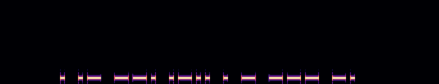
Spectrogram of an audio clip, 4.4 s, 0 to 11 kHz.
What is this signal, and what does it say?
Morse code, heard as a keyed tone, about 27 wpm, 800 Hz. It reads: EAGLETON
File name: fromSMs / FromSMs mp3s / Cities@25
